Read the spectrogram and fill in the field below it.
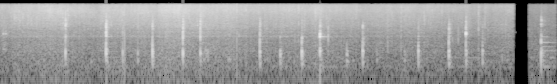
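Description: A wooden spatula scrapes and taps against a metal wok.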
